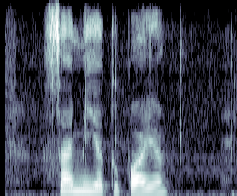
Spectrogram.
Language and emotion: Russian, neutral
